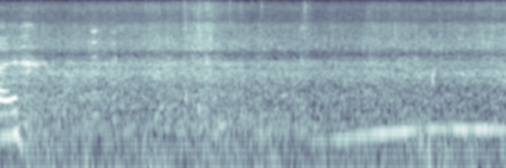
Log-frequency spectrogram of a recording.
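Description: Fast-flowing water rushing around an inflatable tube riding down a water-slide channel, a steady rush with a couple of small splashes.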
